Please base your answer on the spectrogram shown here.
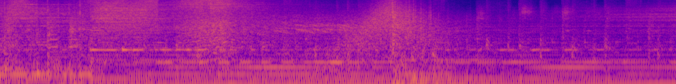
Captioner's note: screen whooshing; upbeat music; logo whooshing and thuds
